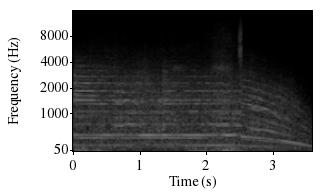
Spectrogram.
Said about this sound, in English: We can see the whole city from up here. Yeah. And you can hear it too. Yes. Church bells ringing out over a romantic cityscape of tiled roofs and ancient towers.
